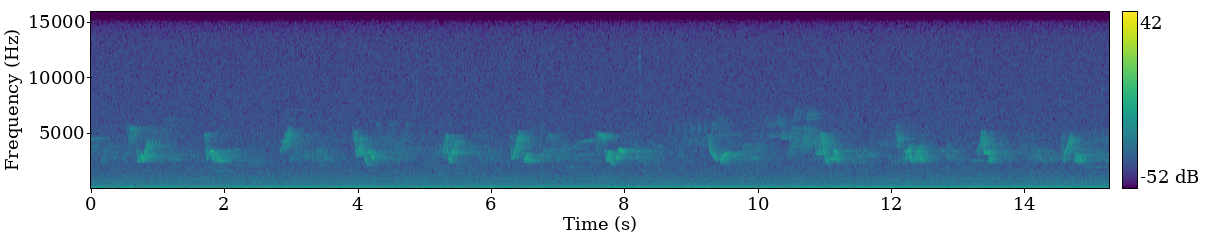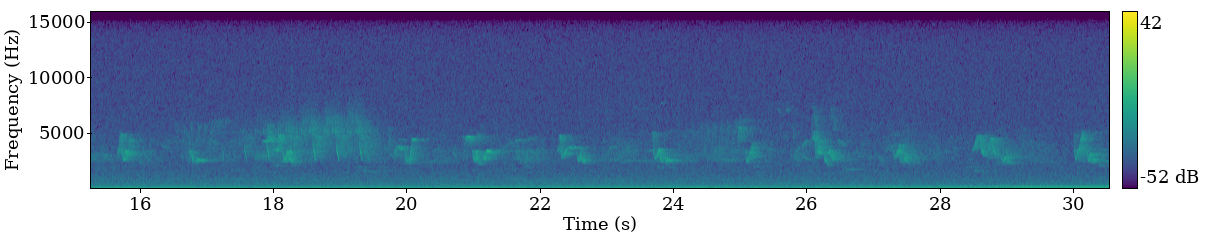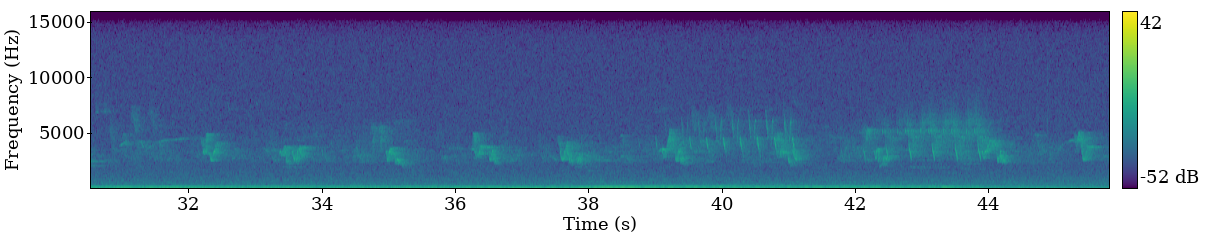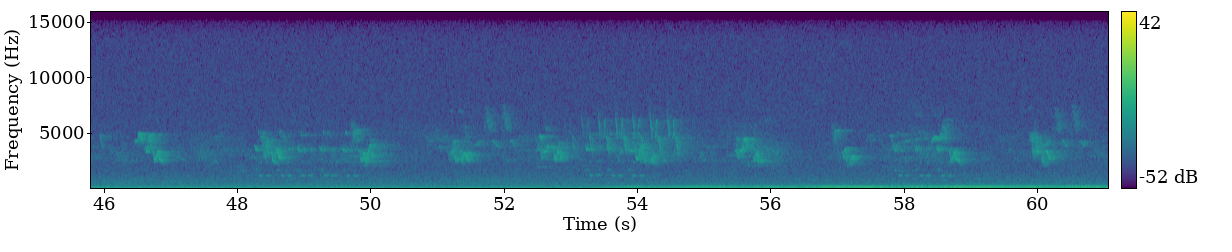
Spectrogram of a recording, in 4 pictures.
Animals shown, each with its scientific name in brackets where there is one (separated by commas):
Indigo Bunting (Passerina cyanea), Ovenbird (Seiurus aurocapilla), Black-throated Blue Warbler (Setophaga caerulescens), Eastern Wood-Pewee (Contopus virens), Red-eyed Vireo (Vireo olivaceus), Chestnut-sided Warbler (Setophaga pensylvanica), Blue Jay (Cyanocitta cristata)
